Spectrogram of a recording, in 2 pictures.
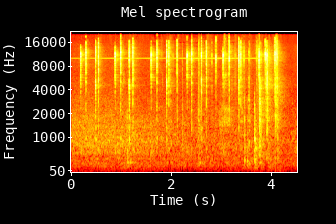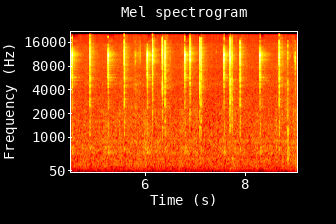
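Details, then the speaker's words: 2006 Chevy 1500 truck, towed in with no start no crank: starter relay in the fuse box clicks sharply about three times a second with key held to start, but no starter motor cranking; ignition switch side confirmed good. "it definitely is clicking um so that answers quite a few questions actually so we'll come back over here and the starter relay is clicking"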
